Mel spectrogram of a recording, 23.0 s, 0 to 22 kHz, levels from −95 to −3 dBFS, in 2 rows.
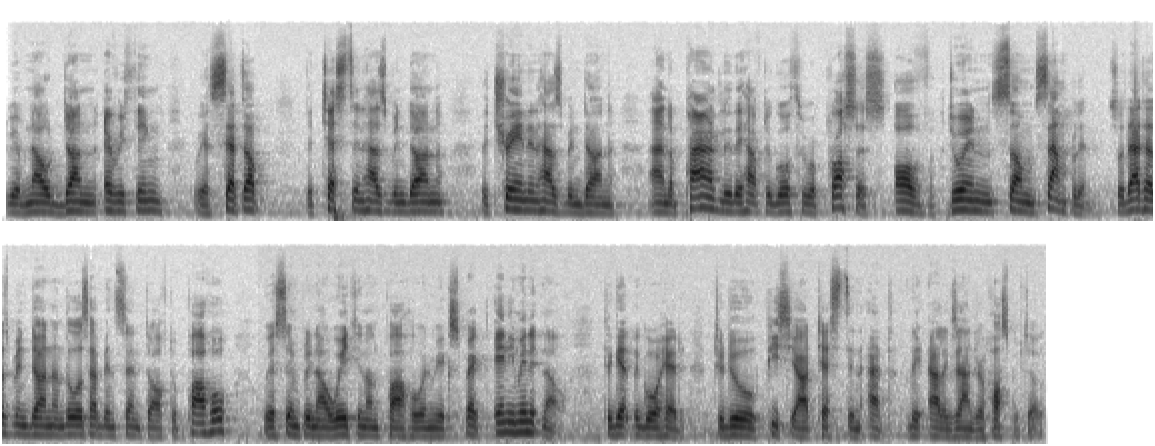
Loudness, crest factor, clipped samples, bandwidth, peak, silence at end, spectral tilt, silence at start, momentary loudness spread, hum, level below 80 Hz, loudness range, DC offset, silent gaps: -22 LUFS; 18 dB; under 0.1%; 16 kHz; -4 dBFS; 1.1 s; -4.5 dB/octave; 0.05 s; 11 LU; none; -56 dBFS; 2 LU; under 0.1%; none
